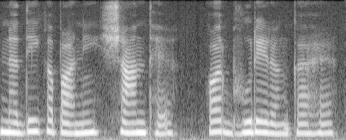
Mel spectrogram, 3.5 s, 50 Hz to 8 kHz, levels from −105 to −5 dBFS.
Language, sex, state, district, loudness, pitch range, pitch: Hindi, female, Jharkhand, Garhwa, -13 LUFS, 200-225 Hz, 210 Hz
